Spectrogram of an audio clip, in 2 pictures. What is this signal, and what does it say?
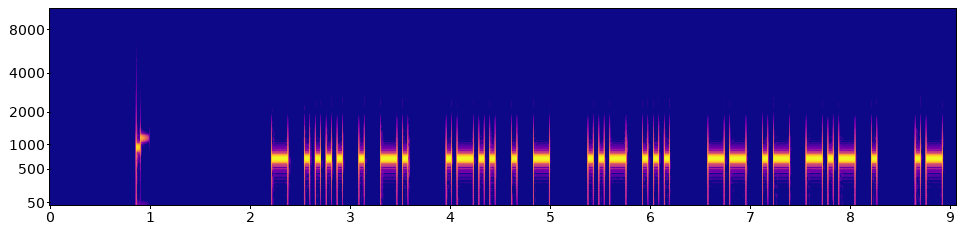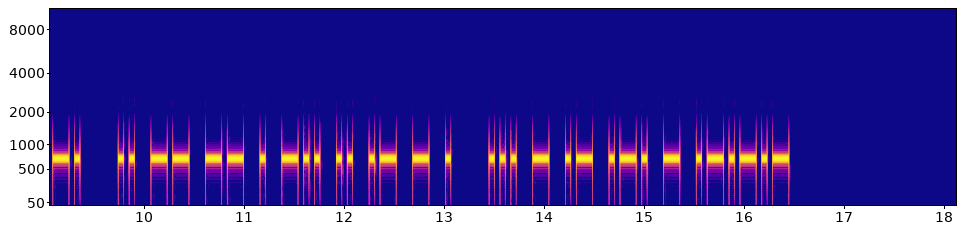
Morse code, heard as a keyed tone, about 22 wpm, 700 Hz. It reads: THEN LET US MAKE AN IMMEDIATE START.
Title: Sentences from Top 1200 Words 22wpm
